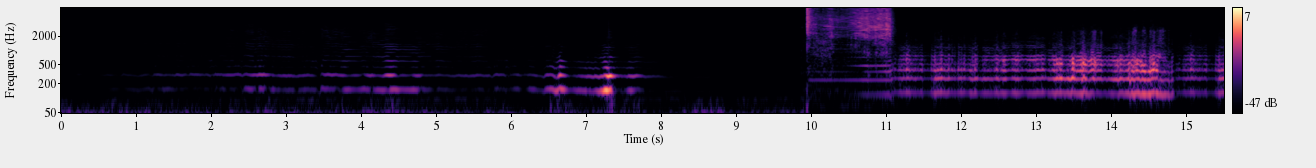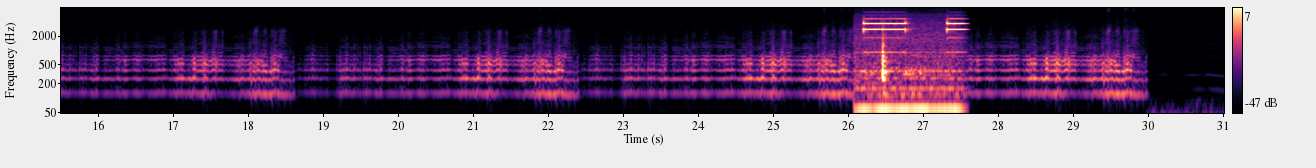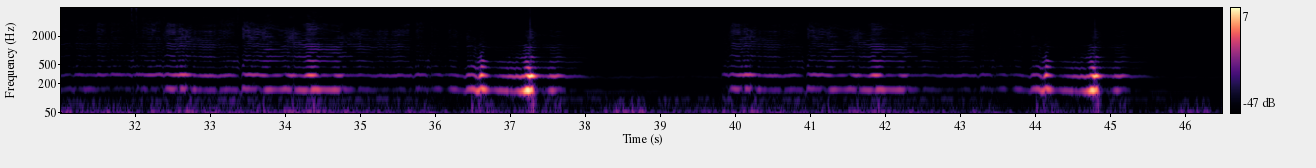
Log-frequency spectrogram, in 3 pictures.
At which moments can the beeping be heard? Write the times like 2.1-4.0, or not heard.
26.1-27.6.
